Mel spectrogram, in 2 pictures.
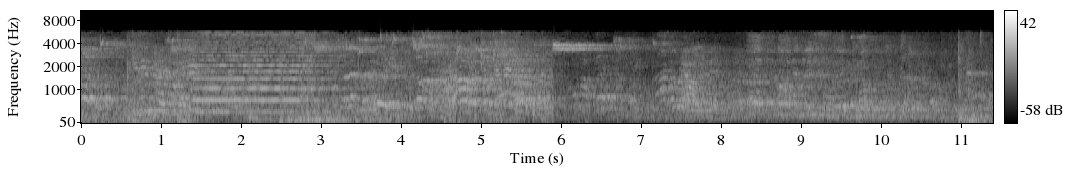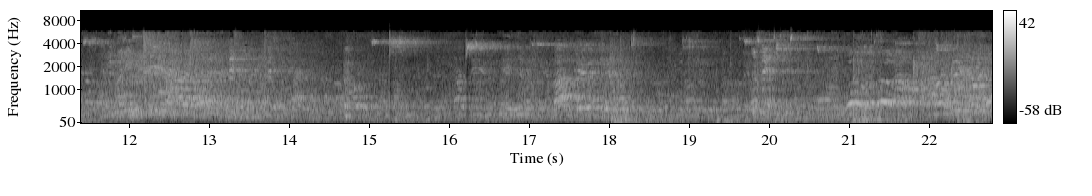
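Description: A crowd murmurs and calls out in an echoing hall.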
